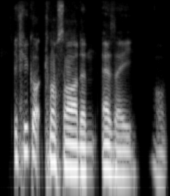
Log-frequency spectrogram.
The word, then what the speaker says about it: Eze: Well, if you got Trossard and Eze or Eza, as it should be Well, we're pronounced, going to say we'll go with Eza and we'll we keep go Eza.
